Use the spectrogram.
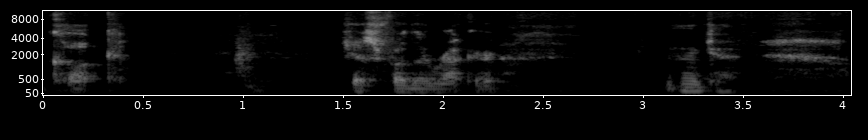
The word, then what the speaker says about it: Koch: son of Jr um it's spelled k-o-c-h I grew up I had friends that lived across the street from me they spelled their name k-o-c-h but we called them cook just for the record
